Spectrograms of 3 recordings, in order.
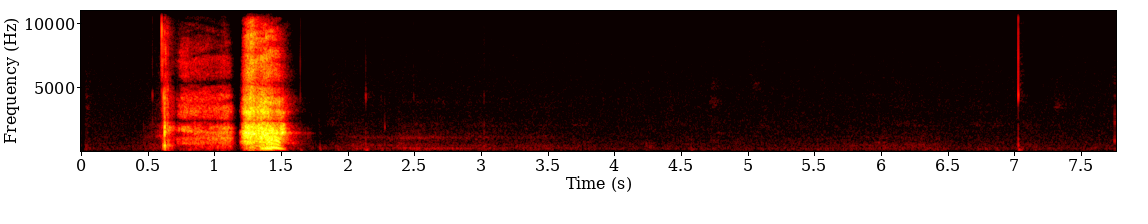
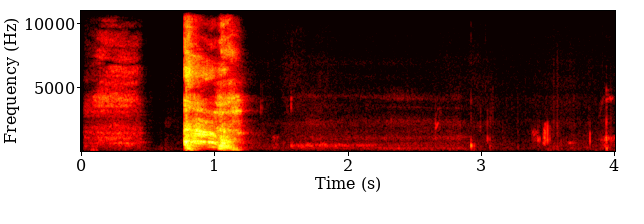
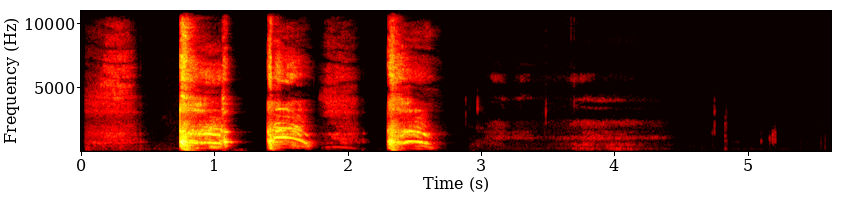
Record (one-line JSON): {"exhalation_length": "7.8 s", "exhalation_amplitude": 32297, "exhalation_signal_mean_std_ratio": 0.18, "cough_length": "4.0 s", "cough_amplitude": 32768, "cough_signal_mean_std_ratio": 0.25, "three_cough_length": "5.6 s", "three_cough_amplitude": 32463, "three_cough_signal_mean_std_ratio": 0.31, "survey_phase": "beta (2021-08-13 to 2022-03-07)", "age": "45-64", "gender": "Female", "wearing_mask": "No", "symptom_headache": true, "smoker_status": "Ex-smoker", "respiratory_condition_asthma": false, "respiratory_condition_other": false, "recruitment_source": "REACT", "submission_delay": "2 days", "covid_test_result": "Negative", "covid_test_method": "RT-qPCR", "influenza_a_test_result": "Negative", "influenza_b_test_result": "Negative"}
